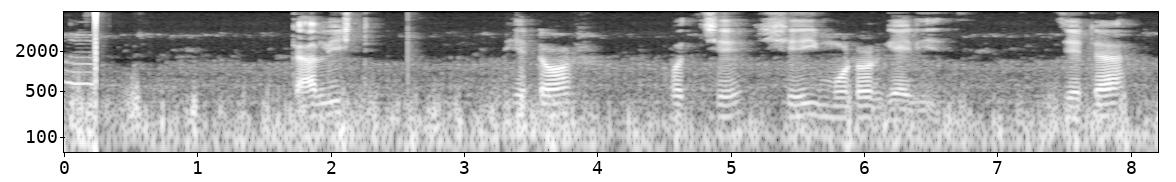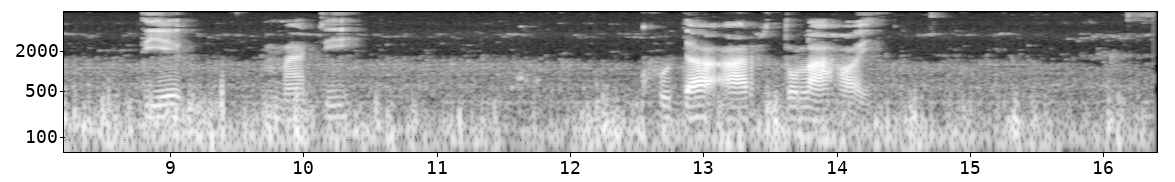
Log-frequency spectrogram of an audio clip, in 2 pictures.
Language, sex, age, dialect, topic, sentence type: Bengali, male, 31-35, Northern/Varendri, agriculture, statement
